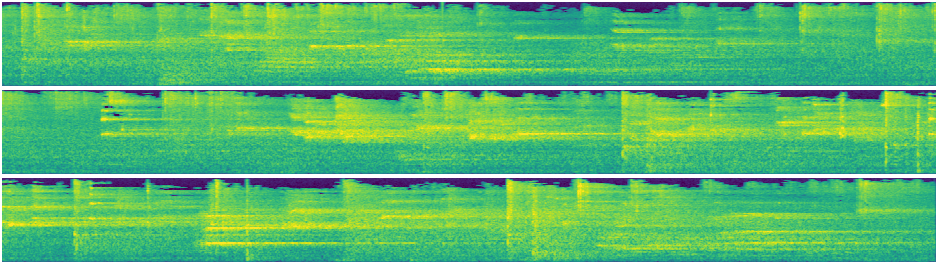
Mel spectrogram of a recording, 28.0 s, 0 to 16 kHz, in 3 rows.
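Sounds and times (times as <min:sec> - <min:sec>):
racket hitting shuttlecock: 0:00.1 - 0:03.7, 0:15.2 - 0:17.0, 0:17.6 - 0:22.8, 0:23.6 - 0:25.2
shoes squeaking on wooden court: 0:00.1 - 0:25.4.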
